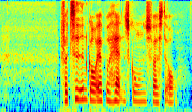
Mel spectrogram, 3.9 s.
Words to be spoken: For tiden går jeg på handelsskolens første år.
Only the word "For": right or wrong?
right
